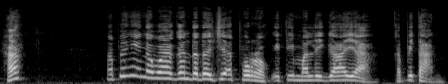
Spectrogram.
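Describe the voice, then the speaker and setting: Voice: mid-range voice, very animated, moderate pace, a bit bright, dry recording, studio quality. A performer playing an inquisitive, scheming village watch volunteer in a comedy radio drama, questioning and coaxing with a northern Philippine Ilocano accent.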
